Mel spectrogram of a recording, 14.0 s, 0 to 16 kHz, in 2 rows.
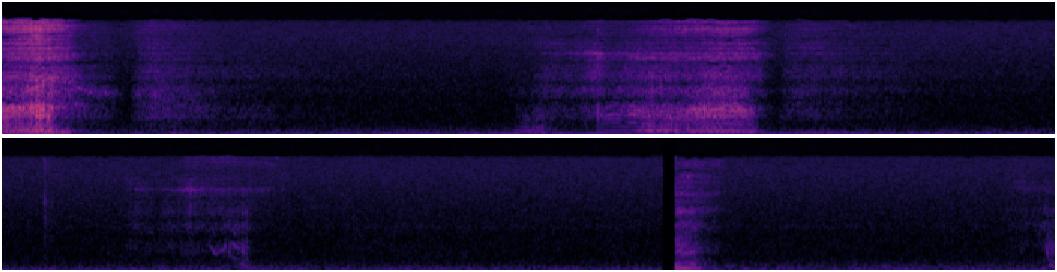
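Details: Sleep snoring recorded 2025/03/07 with the SnoreLab snoring app: irregular, low snorting snores separated by long quiet stretches, with a brief bump near the end.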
